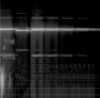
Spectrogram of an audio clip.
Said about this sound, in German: Ach, der Rauchmelder. Ey, der Rauchmelder, hätte er wieder vergessen, Alter. oh, shit.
